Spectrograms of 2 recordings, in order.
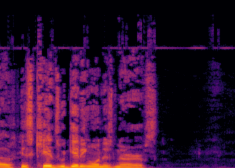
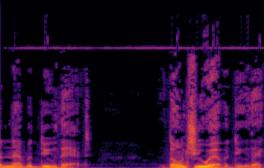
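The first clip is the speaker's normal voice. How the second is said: ordinary talk, nothing marked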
